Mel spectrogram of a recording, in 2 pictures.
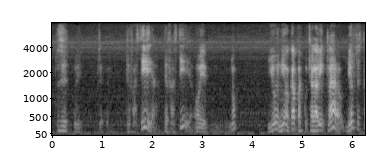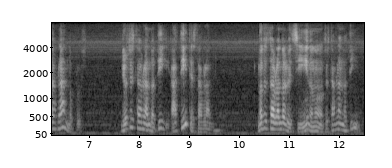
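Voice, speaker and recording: A man's voice: medium pitch, quick pace, long pauses, a little hiss or hum. A man preaching a teaching sermon, often asking his listeners if they follow. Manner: animated, asks listeners "¿no?" and "¿de acuerdo?" often.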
